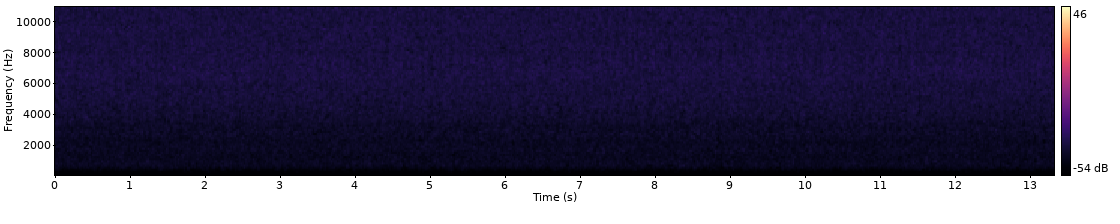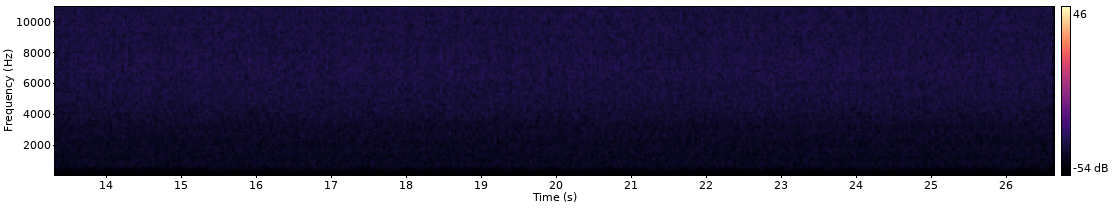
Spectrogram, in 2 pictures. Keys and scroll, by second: 2.7 w, 9.5 Escape.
